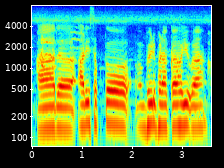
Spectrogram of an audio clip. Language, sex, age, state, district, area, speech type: Santali, male, 30-45, Jharkhand, Seraikela Kharsawan, rural, spontaneous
